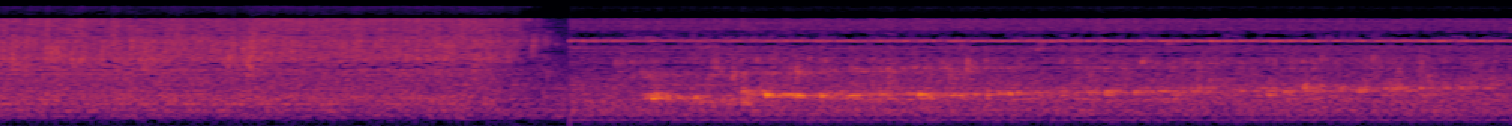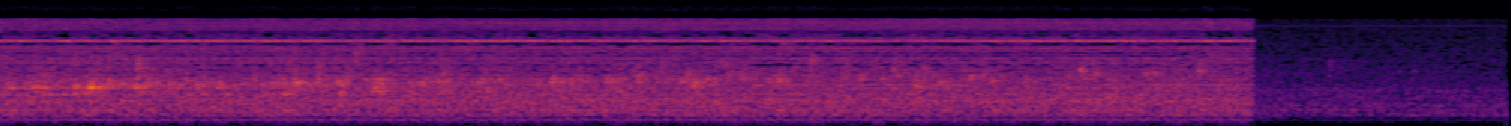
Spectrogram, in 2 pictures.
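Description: Tap water running from a kitchen faucet into a bottle filter and splashing into a steel sink; about three seconds in, it gives way to filtered water pouring from the bottle filter into a drinking glass, the pitch of the stream rising steadily as the glass fills.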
